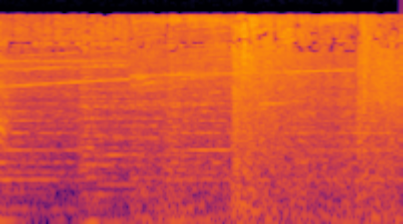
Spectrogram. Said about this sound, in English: She uses her whip to swing to safety as another explosion causes the huge claw to fall into the machine below, leading to another explosion.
